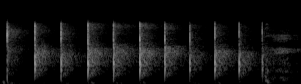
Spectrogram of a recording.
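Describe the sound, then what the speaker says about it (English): Eleven sharp, evenly spaced hand claps from a single person, close and crisp, each with a short decay, alone without talk. "Hand clap for Royal Central Kitchen."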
